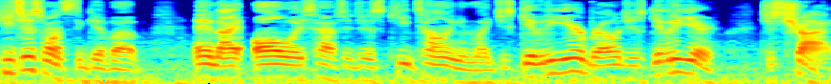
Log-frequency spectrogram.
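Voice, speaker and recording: The speech runs at a very fast pace. Its intonation is lively. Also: man, medium pitch for a man. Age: 20s. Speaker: solo podcaster living in his truck. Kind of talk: casual monologue. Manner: rambling, halting.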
